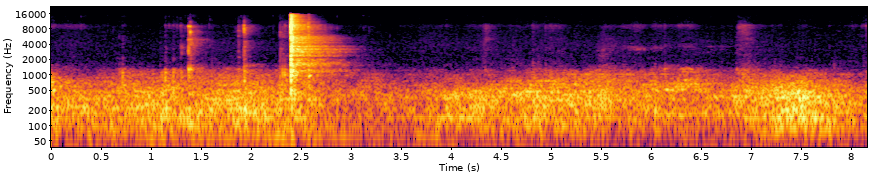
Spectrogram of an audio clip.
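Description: Handling noise of an air rifle being settled on a bench rest: a few faint clicks, then one sharp knock with a short ring about two and a half seconds in, over quiet room noise.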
